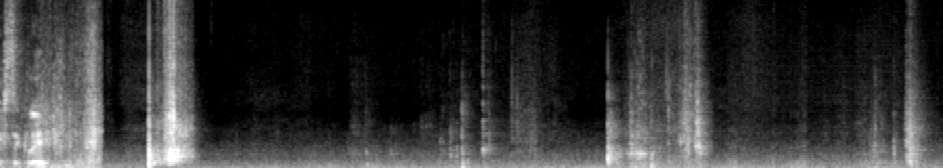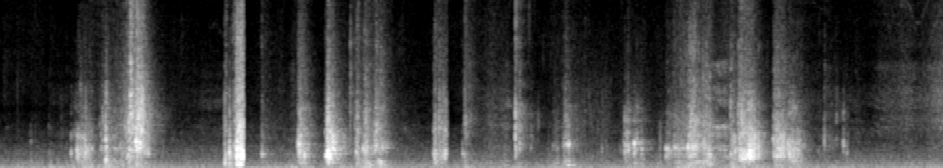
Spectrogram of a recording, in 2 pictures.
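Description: A scraper scrapes plaster off a wall in short rasping strokes.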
